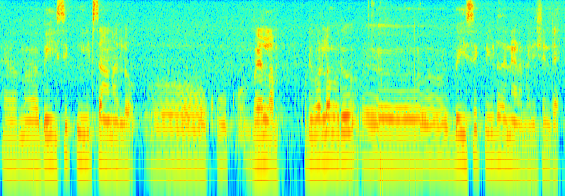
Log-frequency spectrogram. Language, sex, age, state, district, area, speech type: Malayalam, male, 30-45, Kerala, Alappuzha, rural, spontaneous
